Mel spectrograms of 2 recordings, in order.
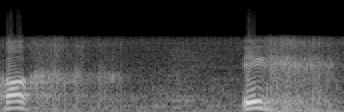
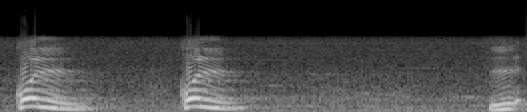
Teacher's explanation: صوت اللام ما ينحبس كانحباس الشدة ولا يجري كجريان الرخاوة، يبقى ده التوسط.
